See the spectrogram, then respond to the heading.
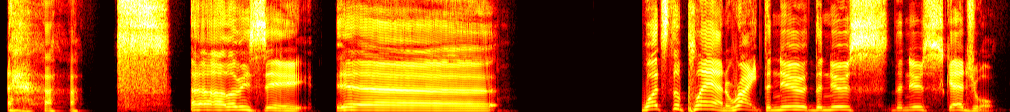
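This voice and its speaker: A streamer in his thirties with a big, loud voice that sits high for a man. He talks at an easy, drawn-out pace, restarting sentences as he chats with viewers from his home stream room, and the sound is dry and close. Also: dry recording. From United States. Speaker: livestreamer. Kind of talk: casual chat with stream viewers.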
